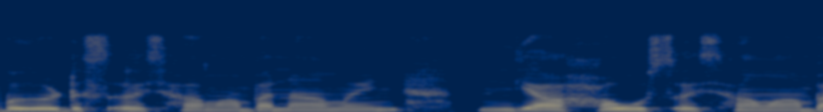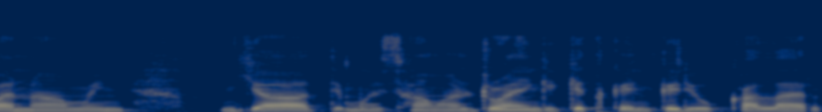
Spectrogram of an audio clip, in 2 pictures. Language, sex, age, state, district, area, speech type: Kashmiri, male, 45-60, Jammu and Kashmir, Baramulla, rural, spontaneous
